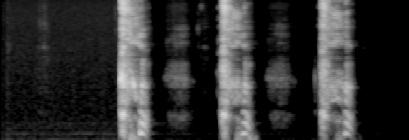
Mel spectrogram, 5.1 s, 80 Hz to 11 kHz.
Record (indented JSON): {
  "three_cough_length": "5.1 s",
  "three_cough_amplitude": 32341,
  "three_cough_signal_mean_std_ratio": 0.27,
  "survey_phase": "beta (2021-08-13 to 2022-03-07)",
  "age": "45-64",
  "gender": "Male",
  "wearing_mask": "No",
  "symptom_none": true,
  "smoker_status": "Ex-smoker",
  "respiratory_condition_asthma": false,
  "respiratory_condition_other": false,
  "recruitment_source": "REACT",
  "submission_delay": "2 days",
  "covid_test_result": "Negative",
  "covid_test_method": "RT-qPCR"
}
